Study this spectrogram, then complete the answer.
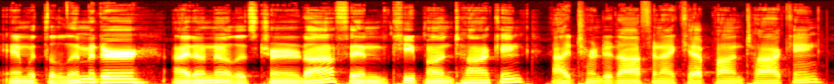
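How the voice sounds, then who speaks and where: A man's voice: low-pitched, clean tone, no echo, clean studio sound. A man hosting a casual audio gear demo, thinking aloud in a loose, chatty way. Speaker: host.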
